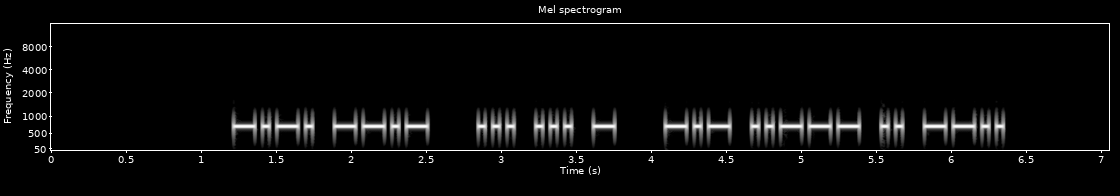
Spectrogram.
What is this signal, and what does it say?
Morse code, heard as a keyed tone, about 25 wpm, 700 Hz. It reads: CQ SST K2IZ
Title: K1USN SST QSO Practice - 25wpm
